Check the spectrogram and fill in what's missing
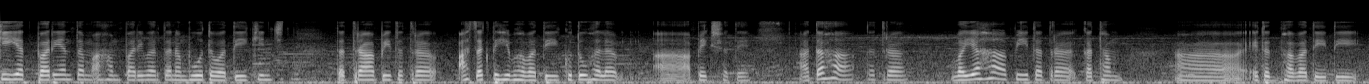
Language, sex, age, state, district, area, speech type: Sanskrit, female, 30-45, Karnataka, Dharwad, urban, spontaneous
